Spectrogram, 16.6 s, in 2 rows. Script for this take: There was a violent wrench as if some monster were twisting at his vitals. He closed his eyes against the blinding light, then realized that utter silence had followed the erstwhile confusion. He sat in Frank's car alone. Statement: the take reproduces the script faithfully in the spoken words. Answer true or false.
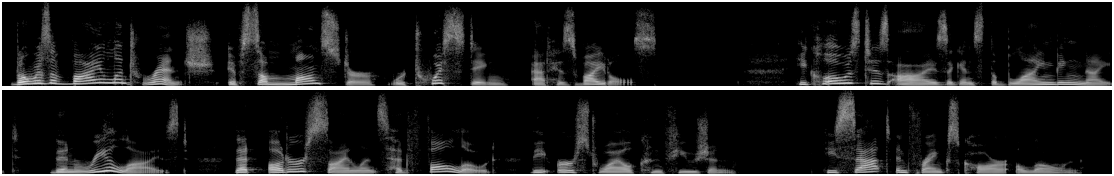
false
